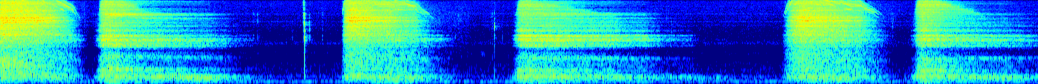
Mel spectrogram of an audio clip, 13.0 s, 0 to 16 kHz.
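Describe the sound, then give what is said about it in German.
Slow, deep breaths, a steady series of long airy inhales and exhales with short pauses between them, and no talking. “2 bis 5 tiefe Atemzüge sagen dem Körper, alles ist gut, es ist zumindest erst einmal keine Lebensgefahr.”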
